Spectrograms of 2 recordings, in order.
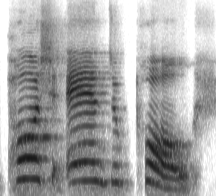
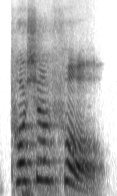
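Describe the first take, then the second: First: The word and is pronounced in full. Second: The word and is reduced to n. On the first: The speaker calls it wrong. "It's not um" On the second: The speaker calls it right. "reduction in American accent, n. We don't say and"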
